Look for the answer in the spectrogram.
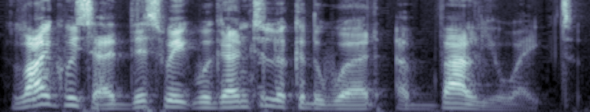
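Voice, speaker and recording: A man delivering a recorded classroom lesson in a clear, instructive way. His pitch moves a lot, rising and falling as he talks pupils through each step. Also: big pitch swings, brisk, sharp tone. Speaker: teacher.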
